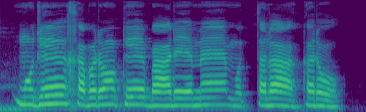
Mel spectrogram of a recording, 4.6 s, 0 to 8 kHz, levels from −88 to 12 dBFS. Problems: constant background noise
